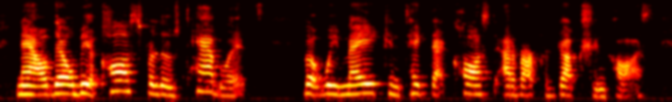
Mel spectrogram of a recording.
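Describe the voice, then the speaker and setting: This woman has an ordinary speaking voice with fairly high pitch. She talks at a moderate pace with fairly even intonation. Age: 60s. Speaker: executive producer. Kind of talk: casual chat.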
